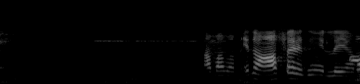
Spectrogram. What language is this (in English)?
Tamil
